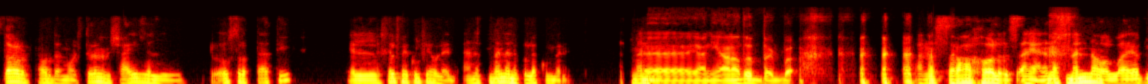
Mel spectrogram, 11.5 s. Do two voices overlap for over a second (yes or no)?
no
